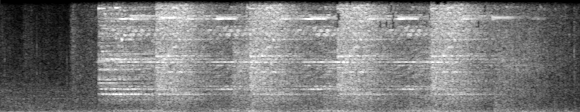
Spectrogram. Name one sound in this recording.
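A magic spell whooshes and shimmers loudly.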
